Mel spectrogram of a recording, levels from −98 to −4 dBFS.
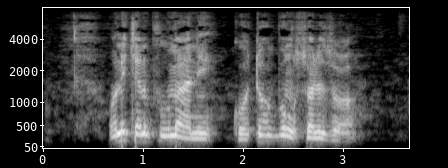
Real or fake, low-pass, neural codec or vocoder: real; 7.2 kHz; none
